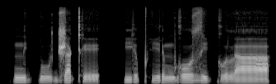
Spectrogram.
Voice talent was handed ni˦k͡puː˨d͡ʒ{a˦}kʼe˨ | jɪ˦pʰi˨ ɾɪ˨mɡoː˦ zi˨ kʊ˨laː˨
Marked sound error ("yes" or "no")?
no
